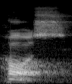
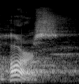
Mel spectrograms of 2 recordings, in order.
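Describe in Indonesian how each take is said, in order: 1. Diucapkan dengan aksen Inggris. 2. Diucapkan dengan aksen Amerika. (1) "Tetapi ketika di British English ini dibaca horse" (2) "Dalam bahasa Inggris Amerika ini dibaca horse"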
